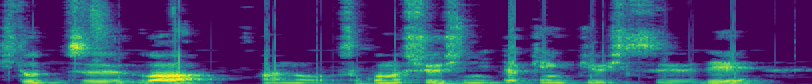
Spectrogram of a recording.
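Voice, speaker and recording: With music playing in the background, a man's medium-pitched voice carries lively intonation. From Japan, Aichi Prefecture. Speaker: physical therapist and researcher. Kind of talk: interview.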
